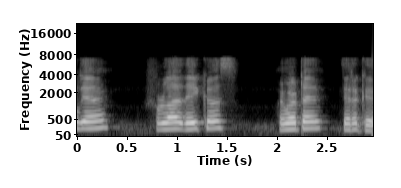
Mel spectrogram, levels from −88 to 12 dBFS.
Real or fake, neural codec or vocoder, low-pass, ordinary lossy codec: fake; codec, 24 kHz, 0.9 kbps, WavTokenizer, small release; 7.2 kHz; none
